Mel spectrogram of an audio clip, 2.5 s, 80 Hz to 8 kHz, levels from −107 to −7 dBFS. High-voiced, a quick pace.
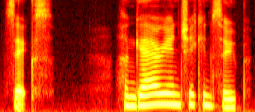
No: high, 210 Hz; slow, 70 wpm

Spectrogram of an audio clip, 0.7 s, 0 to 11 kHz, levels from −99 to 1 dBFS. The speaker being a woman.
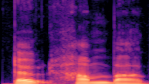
No: male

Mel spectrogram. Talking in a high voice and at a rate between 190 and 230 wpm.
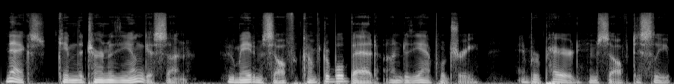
No: very low, 95 Hz; fast, 205 wpm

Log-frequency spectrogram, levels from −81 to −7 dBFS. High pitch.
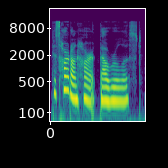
Yes: high, 210 Hz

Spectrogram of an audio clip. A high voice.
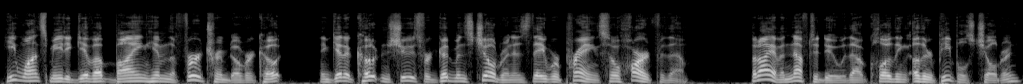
No: low, 130 Hz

